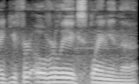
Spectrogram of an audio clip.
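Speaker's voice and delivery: usual speaking voice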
